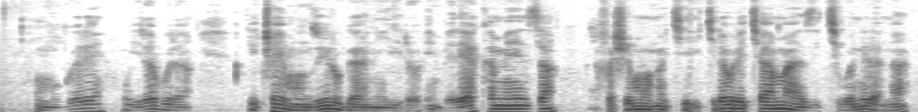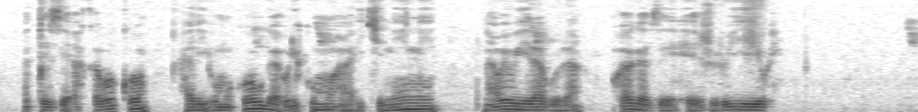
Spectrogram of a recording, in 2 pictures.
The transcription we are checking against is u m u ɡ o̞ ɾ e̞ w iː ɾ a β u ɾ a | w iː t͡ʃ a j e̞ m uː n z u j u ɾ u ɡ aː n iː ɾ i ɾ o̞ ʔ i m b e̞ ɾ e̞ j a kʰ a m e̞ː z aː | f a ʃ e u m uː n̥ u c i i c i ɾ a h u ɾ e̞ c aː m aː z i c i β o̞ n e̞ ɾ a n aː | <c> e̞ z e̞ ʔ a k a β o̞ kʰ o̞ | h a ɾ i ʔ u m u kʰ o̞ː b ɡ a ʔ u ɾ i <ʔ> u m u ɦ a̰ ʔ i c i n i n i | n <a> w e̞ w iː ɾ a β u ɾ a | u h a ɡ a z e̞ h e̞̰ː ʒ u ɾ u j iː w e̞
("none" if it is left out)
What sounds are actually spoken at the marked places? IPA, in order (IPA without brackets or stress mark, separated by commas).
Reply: t, k, a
